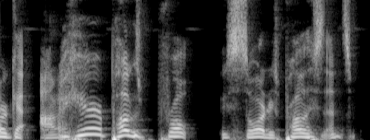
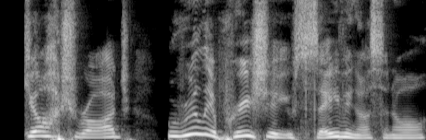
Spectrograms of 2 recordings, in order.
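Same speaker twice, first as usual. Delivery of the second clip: deliberate put-on Californian accent. Playing the two rescued guys thanking Raj, in a Californian voice. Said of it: "This is just the Californian voice I can do".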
